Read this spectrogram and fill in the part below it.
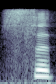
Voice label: "siit1", taiwanese Syllables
